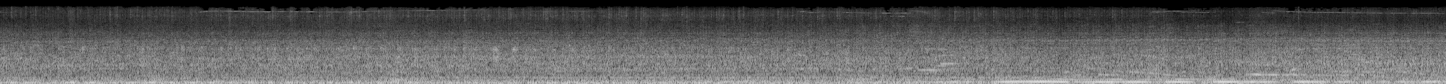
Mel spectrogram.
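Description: Fire trucks' diesel engines running as they roll slowly past at parade pace. From about ten seconds in, an International 4900 engine tanker's engine grows louder as the truck passes close, with an uneven, pulsing drone.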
